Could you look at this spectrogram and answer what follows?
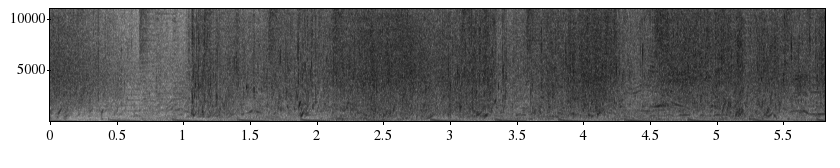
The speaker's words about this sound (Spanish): Ya he dicho que el mar habla también por este micrófono, vamos a ver lo que nos dice. Así suena hoy el mar Mediterráneo en la playa de La Charca.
